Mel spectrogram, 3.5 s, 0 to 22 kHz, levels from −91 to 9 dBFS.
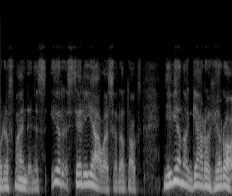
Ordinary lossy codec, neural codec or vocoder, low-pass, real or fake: Opus, 32 kbps; none; 7.2 kHz; real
